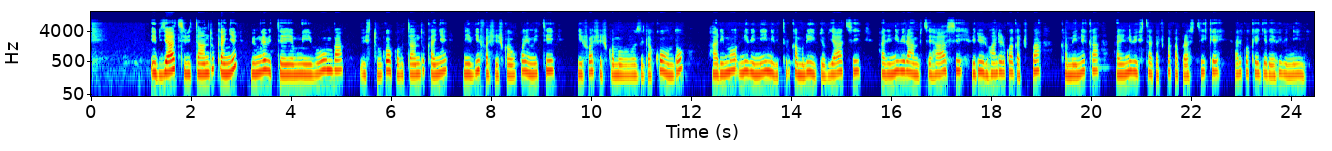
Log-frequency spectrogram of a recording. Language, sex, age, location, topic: Kinyarwanda, female, 36-49, Kigali, health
